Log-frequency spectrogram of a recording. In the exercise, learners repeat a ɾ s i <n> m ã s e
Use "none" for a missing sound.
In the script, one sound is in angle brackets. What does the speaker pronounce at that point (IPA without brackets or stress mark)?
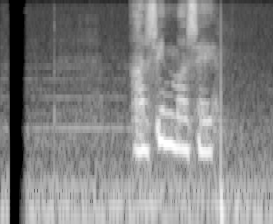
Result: n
